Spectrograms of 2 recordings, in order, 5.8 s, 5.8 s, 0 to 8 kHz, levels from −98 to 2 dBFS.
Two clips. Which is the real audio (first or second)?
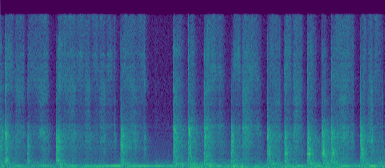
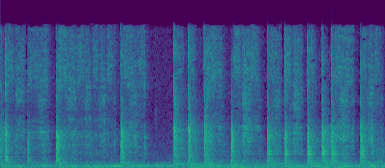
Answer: second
